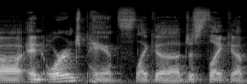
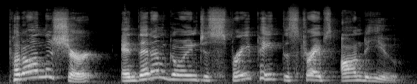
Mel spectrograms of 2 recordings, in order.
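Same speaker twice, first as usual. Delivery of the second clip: higher-pitched imitation of a mom giving orders; instructing mom; 8 semitones higher than usual. Mom telling little brother the costume plan, mock instructing. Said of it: "So my mom decided".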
